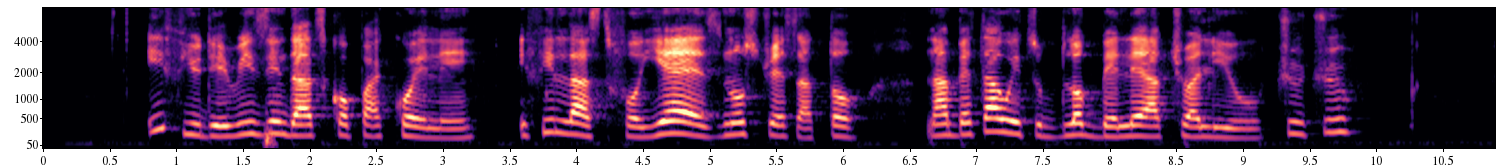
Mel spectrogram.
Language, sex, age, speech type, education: Nigerian Pidgin, female, 15-29, spontaneous, tertiary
